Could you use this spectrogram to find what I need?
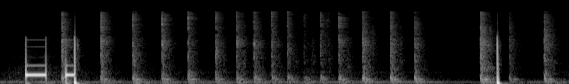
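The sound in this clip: Dialing tones from a telephone system: two short keypad tones at the start and one near the end, with a steady run of many dry clicks between them.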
